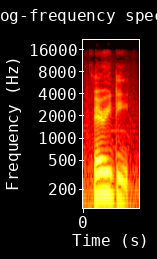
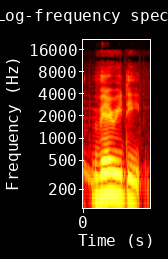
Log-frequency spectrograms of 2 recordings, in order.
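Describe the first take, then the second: No difference in how they are said.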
